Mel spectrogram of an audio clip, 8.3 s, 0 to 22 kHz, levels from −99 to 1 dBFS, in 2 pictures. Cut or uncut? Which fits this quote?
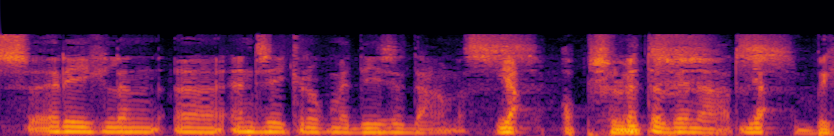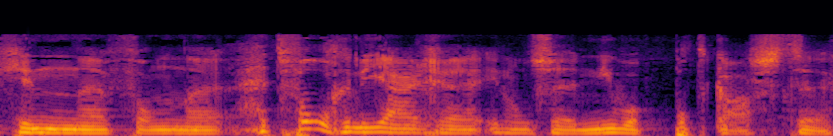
uncut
